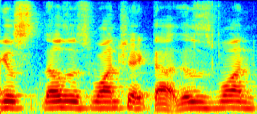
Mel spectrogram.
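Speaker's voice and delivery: usual speaking voice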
